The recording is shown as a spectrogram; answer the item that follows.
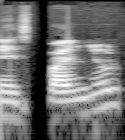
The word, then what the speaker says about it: español: Por ejemplo, en español, esa ya está contestada, ¿no? Español, pues ñol es la que suena más fuerte, ¿no?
